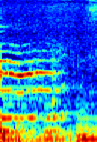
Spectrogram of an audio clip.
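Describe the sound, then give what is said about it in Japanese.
A cat meows once, a short tonal call with clear harmonic bands, moderately loud, with no talking over it. “なんかごめんなさい猫の声が”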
